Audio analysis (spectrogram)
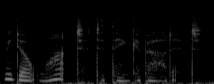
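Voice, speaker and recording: A woman softly guiding an ASMR meditation in a breathy near-whisper, gentle, soothing and deliberate. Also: fairly low pitch. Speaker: guided meditation host. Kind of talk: soft-spoken ASMR guided meditation. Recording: faint background hiss.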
